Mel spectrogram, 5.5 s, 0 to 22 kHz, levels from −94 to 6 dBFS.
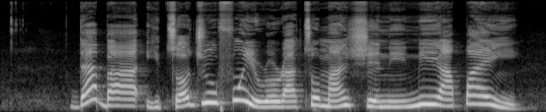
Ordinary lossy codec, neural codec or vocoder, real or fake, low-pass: none; none; real; none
